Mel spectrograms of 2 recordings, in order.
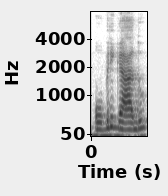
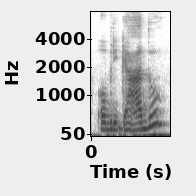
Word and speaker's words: obrigado: And that the letter O at the end of the word will be pronounced as U, like in obrigado, como, logo.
